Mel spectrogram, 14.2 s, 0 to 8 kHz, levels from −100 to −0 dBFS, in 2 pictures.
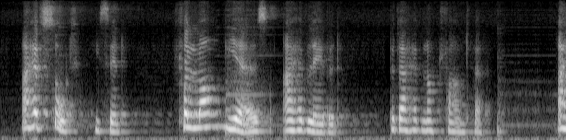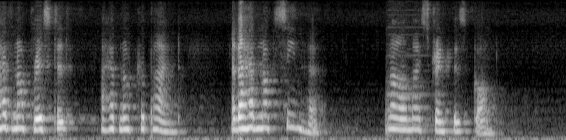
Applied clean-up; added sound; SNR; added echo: neural separator model SepFormer DNS4.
